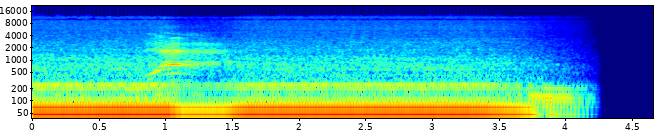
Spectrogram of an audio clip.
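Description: Modified Honda Civic EG fitted with an Integra DC2 engine running on a dyno, a loud steady engine drone with a short rising rev partway through, then cutting off abruptly into silence.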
